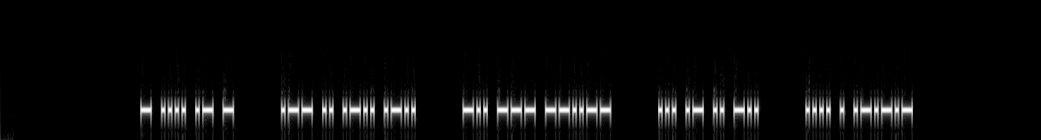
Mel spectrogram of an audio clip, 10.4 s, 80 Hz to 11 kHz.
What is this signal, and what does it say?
Morse code, heard as a keyed tone, about 36 wpm, 700 Hz. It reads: THAT WILL DO, SAID HE.
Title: 2x Word-Spacing - Sentences from Top 100 Words - 35wpm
